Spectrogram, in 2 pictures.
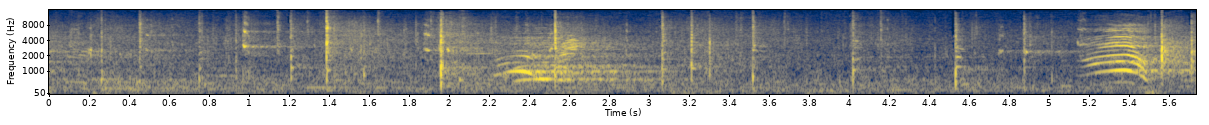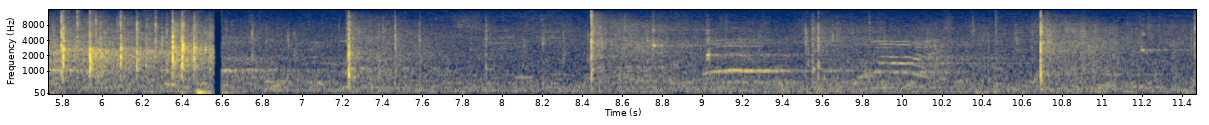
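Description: A shuttlecock is struck sharply back and forth with rackets.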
